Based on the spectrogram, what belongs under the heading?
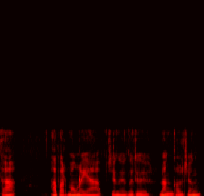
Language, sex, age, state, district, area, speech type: Bodo, female, 60+, Assam, Kokrajhar, rural, spontaneous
